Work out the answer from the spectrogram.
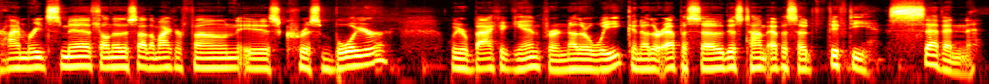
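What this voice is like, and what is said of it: Smooth radio announcer voice. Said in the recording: “nice, smooth radio voice”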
